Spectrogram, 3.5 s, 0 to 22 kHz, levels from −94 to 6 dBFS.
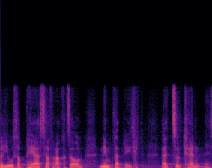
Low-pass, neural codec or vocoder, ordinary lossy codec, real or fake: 10.8 kHz; codec, 16 kHz in and 24 kHz out, 0.6 kbps, FocalCodec, streaming, 4096 codes; none; fake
